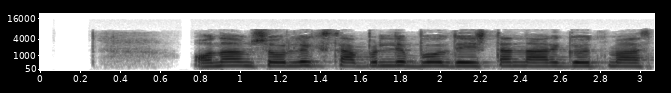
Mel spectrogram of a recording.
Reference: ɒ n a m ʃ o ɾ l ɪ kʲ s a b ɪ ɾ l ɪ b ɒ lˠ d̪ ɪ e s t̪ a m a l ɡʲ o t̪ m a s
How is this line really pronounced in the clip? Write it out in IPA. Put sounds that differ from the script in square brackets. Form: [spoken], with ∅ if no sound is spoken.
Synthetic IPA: ɒ n a m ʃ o ɾ l ɪ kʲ s a b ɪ ɾ l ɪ b [o] lˠ d̪ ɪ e [ʃ] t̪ a [n] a [ɾ] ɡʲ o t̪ m a s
